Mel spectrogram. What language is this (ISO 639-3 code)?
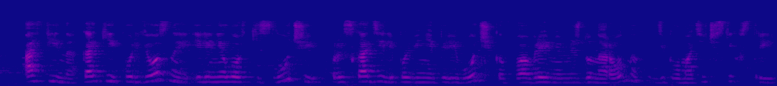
rus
